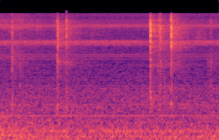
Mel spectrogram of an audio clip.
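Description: A computer keyboard being typed on slowly: a handful of separate keystrokes, spaced unevenly, with a pair close together about half a second in and another pair near the end.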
